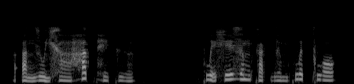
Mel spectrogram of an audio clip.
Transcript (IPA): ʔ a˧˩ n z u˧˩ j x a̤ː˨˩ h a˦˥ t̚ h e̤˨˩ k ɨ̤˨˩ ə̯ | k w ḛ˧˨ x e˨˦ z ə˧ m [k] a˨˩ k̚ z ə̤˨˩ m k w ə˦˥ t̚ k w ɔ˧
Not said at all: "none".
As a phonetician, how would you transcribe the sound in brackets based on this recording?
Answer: k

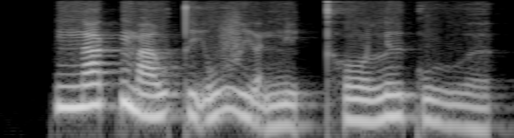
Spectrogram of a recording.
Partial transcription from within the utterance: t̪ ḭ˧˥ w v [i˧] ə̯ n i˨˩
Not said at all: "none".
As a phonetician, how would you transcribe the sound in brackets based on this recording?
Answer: ḭ˧˨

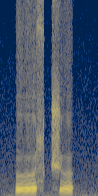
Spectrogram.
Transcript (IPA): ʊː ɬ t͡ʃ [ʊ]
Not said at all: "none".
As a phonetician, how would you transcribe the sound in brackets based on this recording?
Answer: ʊ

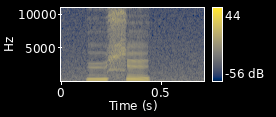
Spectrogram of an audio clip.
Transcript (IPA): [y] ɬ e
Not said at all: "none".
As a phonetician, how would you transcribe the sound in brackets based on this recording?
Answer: y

